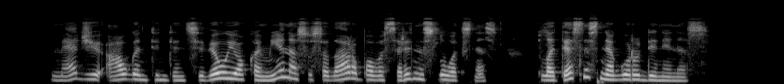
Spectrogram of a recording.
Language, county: Lithuanian, Vilnius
